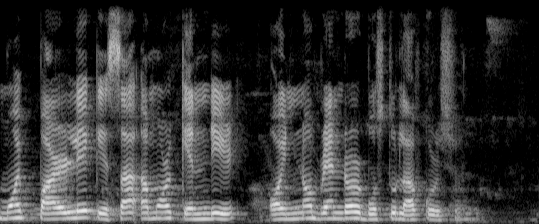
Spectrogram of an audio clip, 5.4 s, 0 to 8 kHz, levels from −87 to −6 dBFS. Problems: none marked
